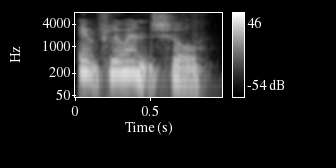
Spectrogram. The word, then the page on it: influential: British English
